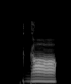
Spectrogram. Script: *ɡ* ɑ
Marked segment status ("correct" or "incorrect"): correct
